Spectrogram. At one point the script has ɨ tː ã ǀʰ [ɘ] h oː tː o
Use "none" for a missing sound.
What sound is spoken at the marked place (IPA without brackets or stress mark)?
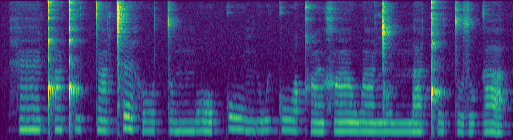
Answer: ɛ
